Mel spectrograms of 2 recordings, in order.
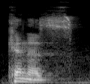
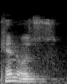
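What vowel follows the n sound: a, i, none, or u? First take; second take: a; u. First: An a vowel follows the n sound. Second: A u vowel follows the n sound. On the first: "the noon in the middle does not have a fatha" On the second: "it does not have a dhamma"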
